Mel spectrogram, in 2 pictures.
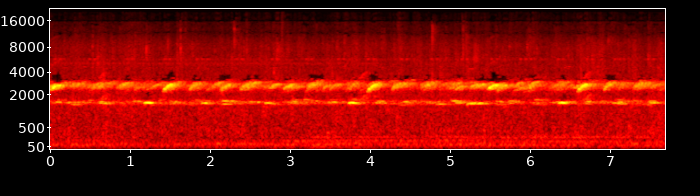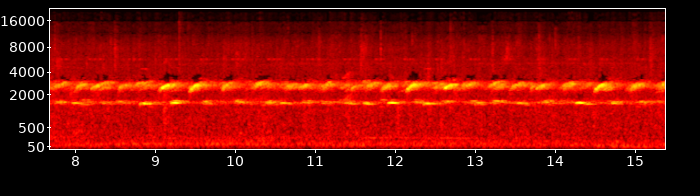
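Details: Night chorus of coqui frogs in rainy Hawaiian rainforest at Pahoa, recorded October 2021; many frogs give rapid, overlapping rising two-part chirps in a continuous high band, with gentle rain patter beneath.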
